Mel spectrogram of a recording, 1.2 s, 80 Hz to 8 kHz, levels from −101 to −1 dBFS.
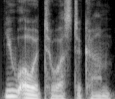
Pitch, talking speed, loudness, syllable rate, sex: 105 Hz, 365 wpm, -17 LUFS, 6.7 syllables/s, male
